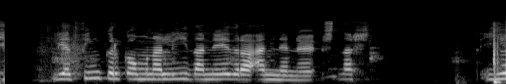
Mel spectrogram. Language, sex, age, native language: Icelandic, female, 18-19, Icelandic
